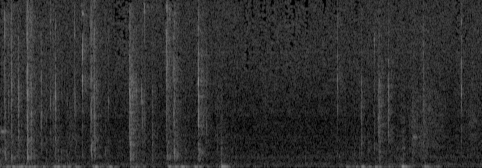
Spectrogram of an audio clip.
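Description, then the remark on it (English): Quiet, rapid clacking of keys on a computer keyboard, typed in a few short bursts with brief pauses between them and no voices. “He can hear us. I don't need to type.”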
